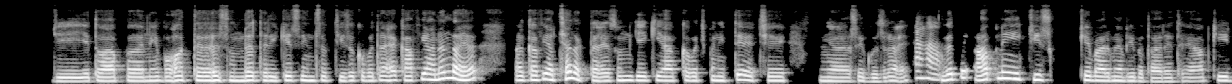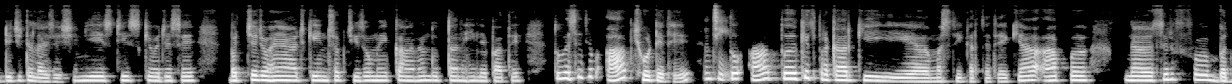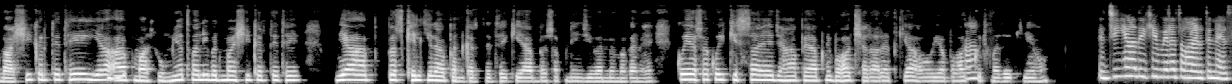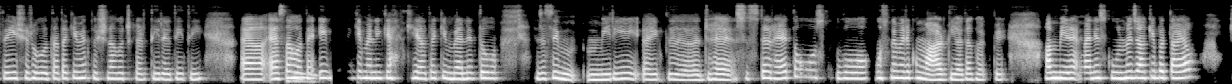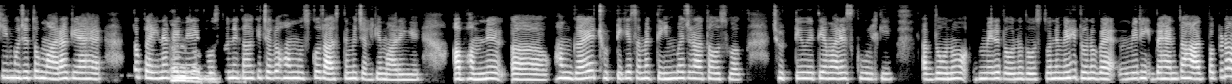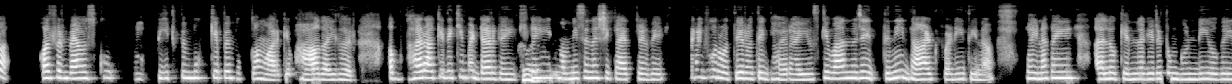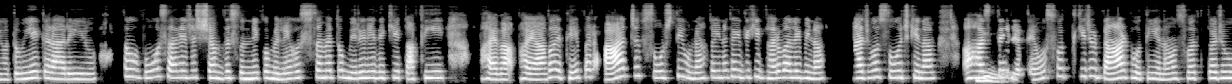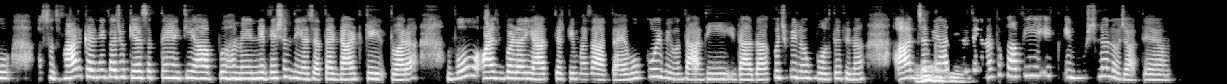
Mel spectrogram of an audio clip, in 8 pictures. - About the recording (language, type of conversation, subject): Hindi, podcast, बचपन की कौन-सी ऐसी याद है जो आज भी आपको हँसा देती है?
- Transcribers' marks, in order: laughing while speaking: "बहुत"; laughing while speaking: "बताया"; in English: "डिजिटलाइज़ेशन"; laughing while speaking: "क्या"; in English: "सिस्टर"; chuckle; other background noise; laughing while speaking: "वाह!"; in English: "इमोशनल"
